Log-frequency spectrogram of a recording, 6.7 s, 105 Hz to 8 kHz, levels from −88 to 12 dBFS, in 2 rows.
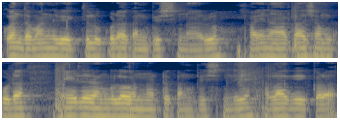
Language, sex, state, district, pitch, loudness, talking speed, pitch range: Telugu, male, Andhra Pradesh, Sri Satya Sai, 110 Hz, -18 LUFS, 115 wpm, 110-115 Hz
